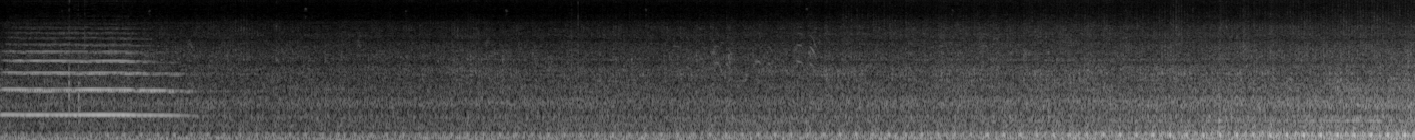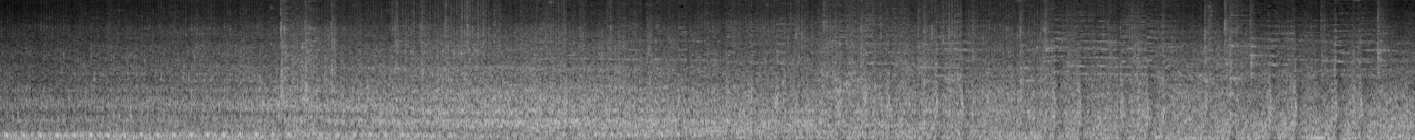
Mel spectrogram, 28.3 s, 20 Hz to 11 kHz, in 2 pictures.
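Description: Freight train hauled by two Alco RSD35 diesel locomotives: a single horn blast of about two seconds at the start, then the engines' rumble growing steadily louder as they approach and pass. After that the freight cars roll by close, their wheels clattering over the rail joints.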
